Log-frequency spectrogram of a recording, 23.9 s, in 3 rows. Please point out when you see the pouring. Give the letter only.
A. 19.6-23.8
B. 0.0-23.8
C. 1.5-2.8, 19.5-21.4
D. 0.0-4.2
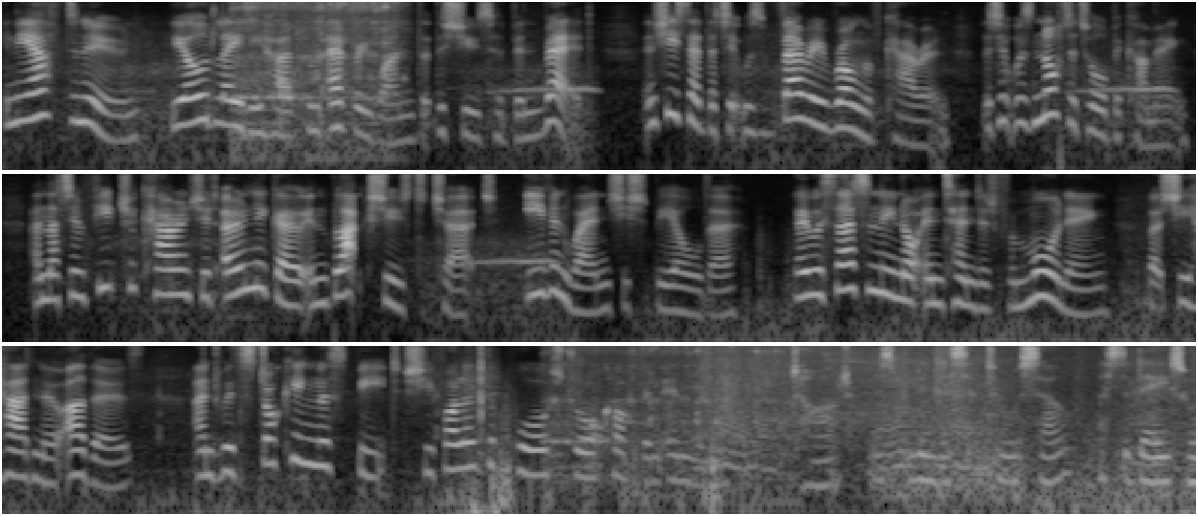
C.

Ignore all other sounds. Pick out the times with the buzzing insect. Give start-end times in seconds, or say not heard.
19.6-23.8.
